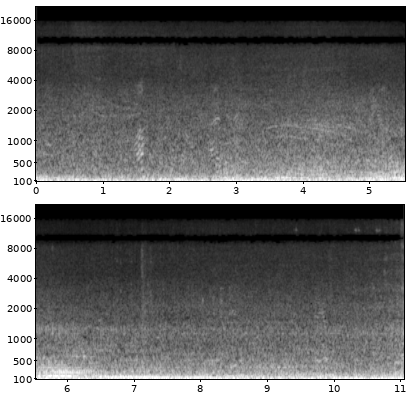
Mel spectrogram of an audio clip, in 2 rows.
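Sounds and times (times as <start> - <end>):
cars cruising past: 0.0 - 11.0.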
